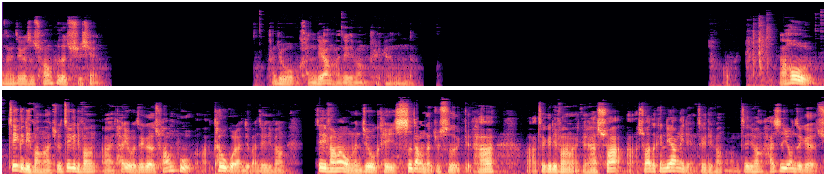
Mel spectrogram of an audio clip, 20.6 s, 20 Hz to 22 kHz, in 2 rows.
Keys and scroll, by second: 9.4 v.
